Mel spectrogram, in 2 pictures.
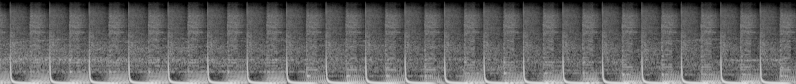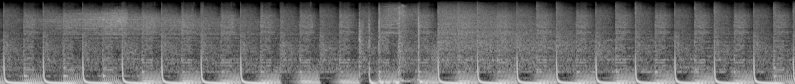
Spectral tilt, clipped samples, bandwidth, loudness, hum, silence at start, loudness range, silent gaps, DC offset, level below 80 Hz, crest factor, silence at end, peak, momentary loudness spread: -4 dB/octave; under 0.1%; 19 kHz; -14 LUFS; none; 0 s; 1 LU; none; under 0.1%; -14 dBFS; 12 dB; 0 s; 0 dBFS; 2 LU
